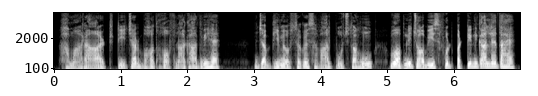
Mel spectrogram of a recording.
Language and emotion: Urdu, fearful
